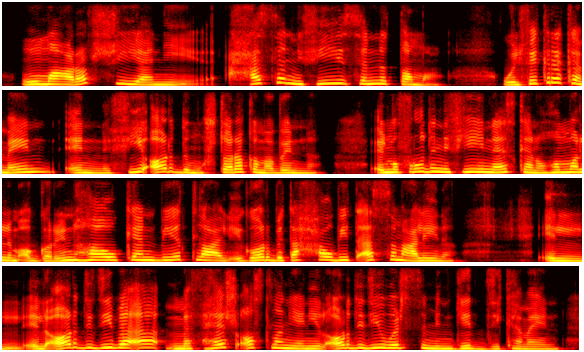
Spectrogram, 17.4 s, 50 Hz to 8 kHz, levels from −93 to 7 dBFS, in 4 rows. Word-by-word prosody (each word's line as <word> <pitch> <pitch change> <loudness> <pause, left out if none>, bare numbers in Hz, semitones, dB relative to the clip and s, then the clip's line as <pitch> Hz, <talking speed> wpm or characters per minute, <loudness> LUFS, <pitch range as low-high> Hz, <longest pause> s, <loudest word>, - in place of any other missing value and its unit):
وما 260 +2 +3
اعرفش 265 +7 +1
يعني 240 -2 -3
حاسة 330 +7 -2
إن 315 -7 +1
في 300 +6 -3
سنة 300 0 -2
طمع، 240 -3 -2 0.5
والفكرة 315 - -1
كمان 295 -2 -1
إن 215 -3 -2
في 265 +9 -2
أرض 290 -5 +3
مشتركة 255 +5 0
ما 215 -4 +1
بينّا، 210 -1 -4 0.4
المفروض 260 +5 +2
إن 305 -2 +4
في 290 +1 +1
ناس 275 +1 +2
كانوا 235 -5 -1
هُم 250 +3 +3
اللي 260 -2 +2
مأجّرينها، 245 +6 +2
وكان 280 -1 +1
بيطلع 280 -2 +2
الإيجار 235 +4 -1
بتاعها 260 +4 -1
وبيتقسم 290 +2 0
علينا. 220 -3 0 0.7
ال 215 +3 -1
الأرض 295 +9 +4
دي 305 +2 0
بقى، 320 +1 +4
ما 230 -1 0
فيهاش 265 +8 -4
أصلًا 300 0 -3
يعني 235 -1 -1
الأرض 260 +5 +1
دي 290 +2 0
وِرث 290 +1 -1
من 235 -4 +1
جدي 205 -4 -3
كمان، 210 -2 -7
260 Hz, 150 wpm, -23 LUFS, 230-295 Hz, 0.7 s, إن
